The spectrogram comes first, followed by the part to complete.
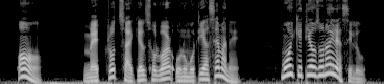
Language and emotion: Assamese, surprised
